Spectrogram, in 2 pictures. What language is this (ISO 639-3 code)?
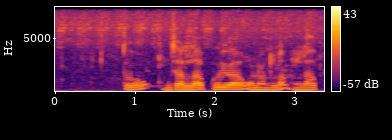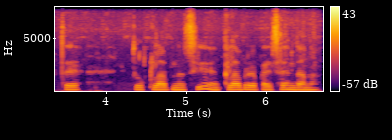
sat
